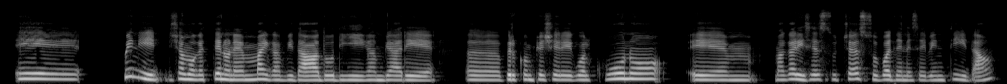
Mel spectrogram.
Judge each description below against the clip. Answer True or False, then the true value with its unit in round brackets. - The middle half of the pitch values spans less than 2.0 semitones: False (2.7 semitones)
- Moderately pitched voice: False (215 Hz)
